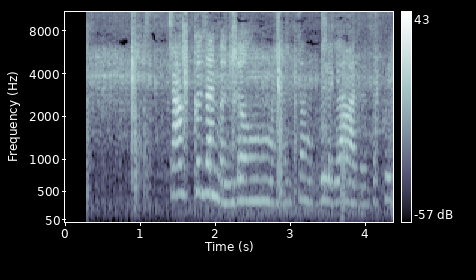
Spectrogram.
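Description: A young woman's voice in long, held, gliding notes, not clear words, over a steady hiss of wind on the phone microphone. The sound cuts in after a brief moment of dead silence at the very start.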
